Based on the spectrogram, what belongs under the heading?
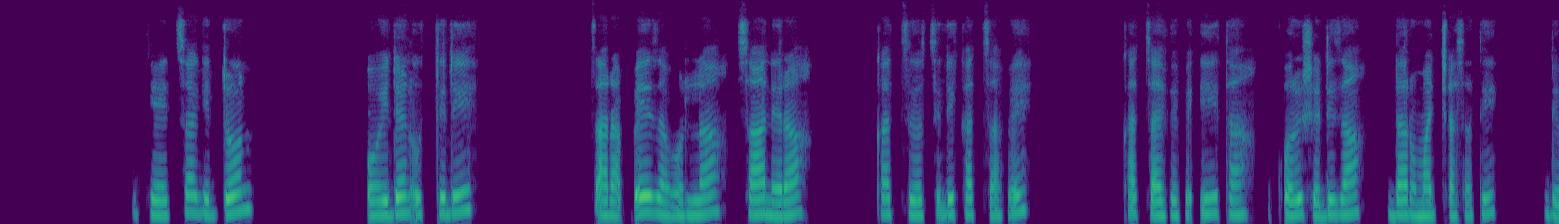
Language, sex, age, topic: Gamo, female, 18-24, government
